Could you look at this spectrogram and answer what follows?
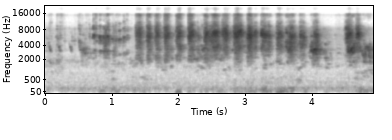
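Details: Chicks of the domestic chicken peeping: a few faint chirps, then a steady stream of quick, high, repeated peeps from many birds at once.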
